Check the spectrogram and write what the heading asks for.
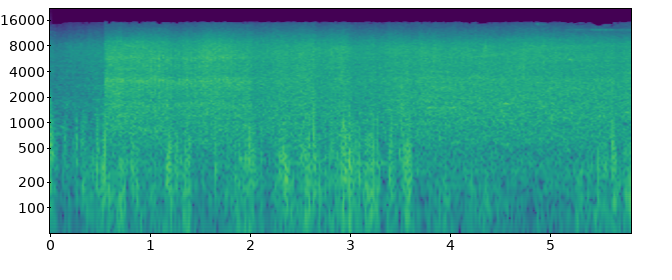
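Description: Steady roadside traffic noise mixed with wind on the microphone, jumping up suddenly about half a second in and then holding steady.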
